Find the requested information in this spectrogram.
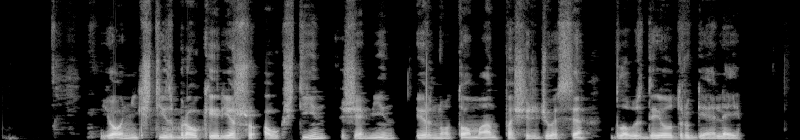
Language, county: Lithuanian, Marijampolė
